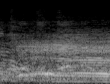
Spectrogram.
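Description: A small calf at a cattle market gives one sustained, close, fairly loud bleat lasting about a second, with no talk over it.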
